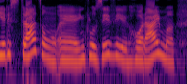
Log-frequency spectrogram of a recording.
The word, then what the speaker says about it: Roraima: fizessem parte do Brasil Lembrando que é Roraima né Roraima né gente é Roraima pelo amor de Deus não mas assim é porque eu até entendo né A questão linguística a pronúncia quem vem de lá de baixo acaba falando ror não mas já tá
